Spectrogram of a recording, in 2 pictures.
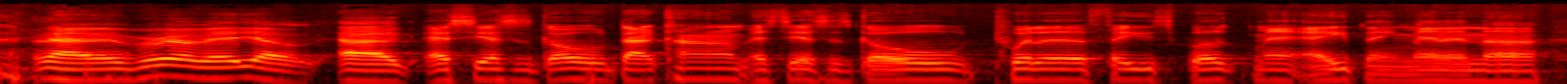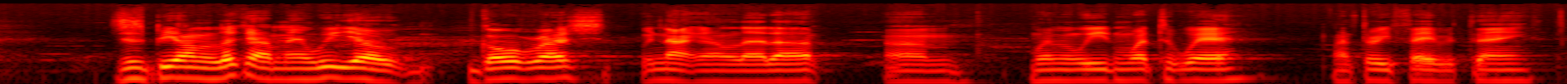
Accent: Atlanta, Georgia, United States; Growing up in Atlanta

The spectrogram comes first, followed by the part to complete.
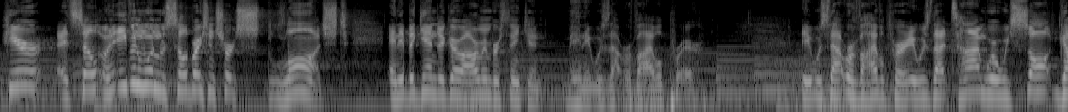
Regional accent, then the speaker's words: Georgia, Louisiana, the South, United States; I grew up here right in the South and in Georgia, and then over in Louisiana

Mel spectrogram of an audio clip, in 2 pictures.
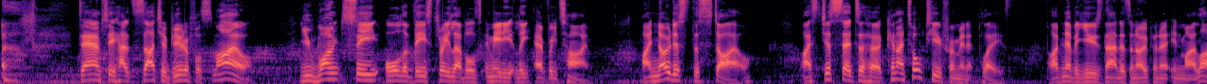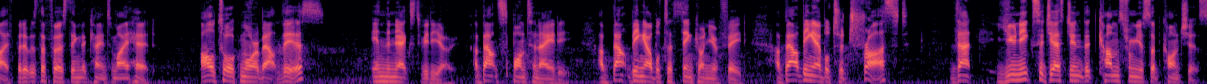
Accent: Australia; now in Budapest, Hungary; I'm from Australia

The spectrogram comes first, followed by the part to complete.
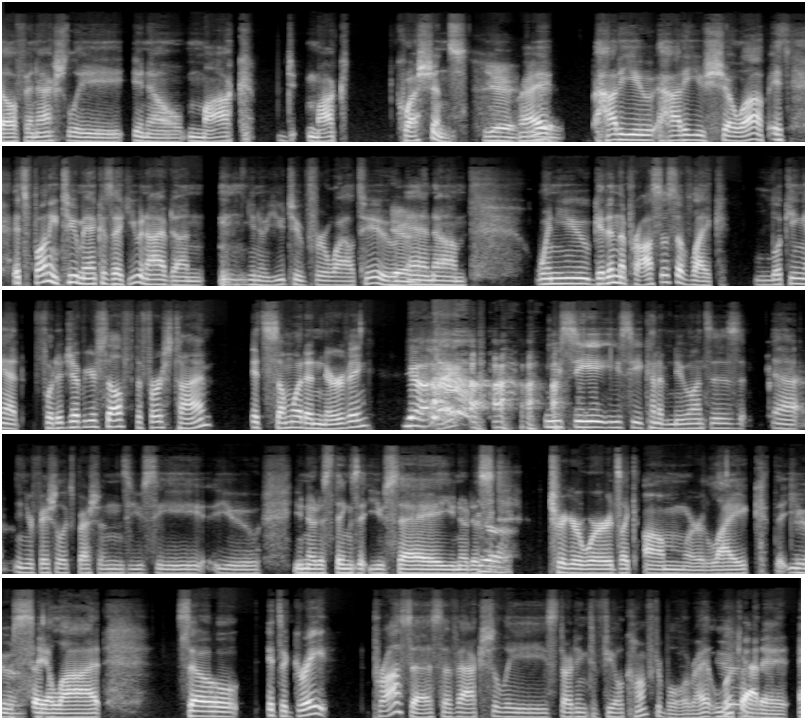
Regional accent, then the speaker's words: Ohio, United States; My home state

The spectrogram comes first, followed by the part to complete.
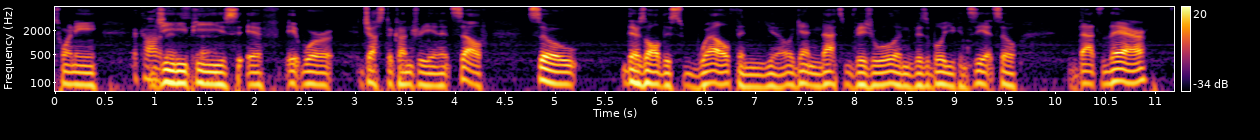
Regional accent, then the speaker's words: Saudi Arabia; moved away; I grew up in Saudi Arabia

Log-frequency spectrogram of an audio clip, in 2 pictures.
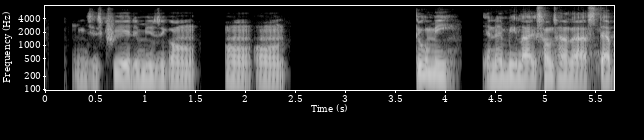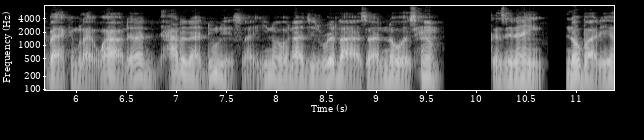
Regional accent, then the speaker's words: Richmond, Virginia, United States; Originally, I'm from Richmond, Virginia. I grew up in an apartment complex called Chippenham Apartments.

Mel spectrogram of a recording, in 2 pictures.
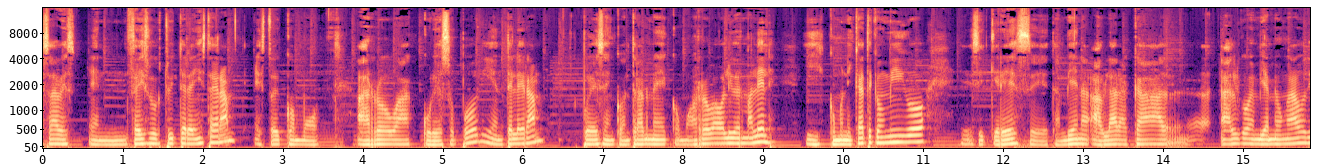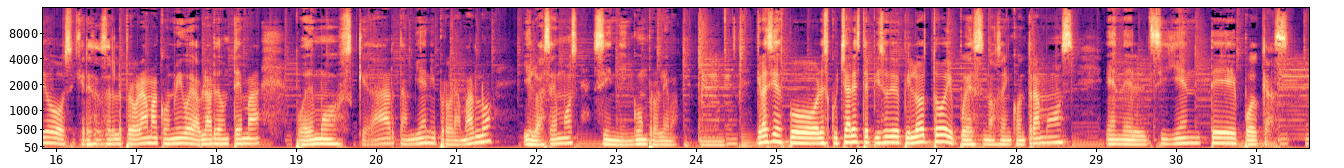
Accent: Bolivia; yo soy boliviano

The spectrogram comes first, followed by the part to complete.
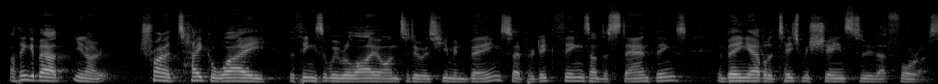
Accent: Australia; yeah, I'm from Australia. Uh, g'day.

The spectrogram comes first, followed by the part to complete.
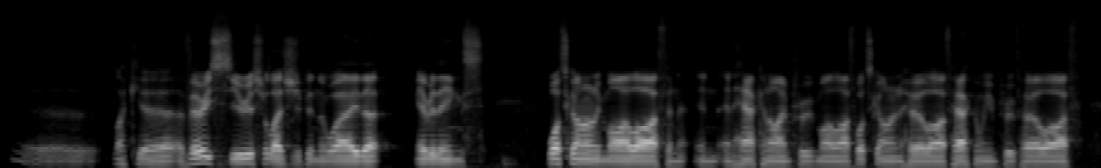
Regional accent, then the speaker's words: St Andrews Beach, Victoria, Australia; moved away as an adult; now in Melbourne, Australia; I grew up in Saint Andrews

